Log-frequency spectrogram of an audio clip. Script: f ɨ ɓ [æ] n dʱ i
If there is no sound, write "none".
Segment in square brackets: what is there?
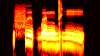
ə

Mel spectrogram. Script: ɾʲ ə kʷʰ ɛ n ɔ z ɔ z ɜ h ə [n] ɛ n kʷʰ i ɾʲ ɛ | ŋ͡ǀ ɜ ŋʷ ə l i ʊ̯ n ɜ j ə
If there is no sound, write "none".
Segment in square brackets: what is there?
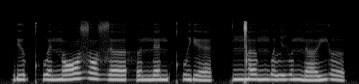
n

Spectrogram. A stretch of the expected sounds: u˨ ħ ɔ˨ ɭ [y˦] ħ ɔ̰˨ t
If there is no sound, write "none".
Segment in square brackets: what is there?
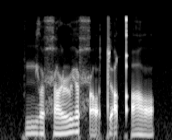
y˦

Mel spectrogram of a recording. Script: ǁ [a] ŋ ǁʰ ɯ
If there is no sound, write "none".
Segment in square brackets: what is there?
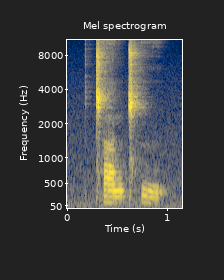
a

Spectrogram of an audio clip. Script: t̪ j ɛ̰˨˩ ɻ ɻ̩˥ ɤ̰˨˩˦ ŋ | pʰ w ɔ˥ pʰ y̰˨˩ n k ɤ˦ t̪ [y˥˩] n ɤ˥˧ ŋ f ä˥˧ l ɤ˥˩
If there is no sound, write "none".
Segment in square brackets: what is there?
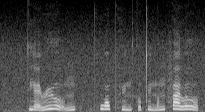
y̰˨˩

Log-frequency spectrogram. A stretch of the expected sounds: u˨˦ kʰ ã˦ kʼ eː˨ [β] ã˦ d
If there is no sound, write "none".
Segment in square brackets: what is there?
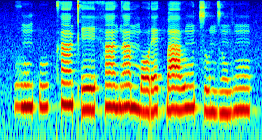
h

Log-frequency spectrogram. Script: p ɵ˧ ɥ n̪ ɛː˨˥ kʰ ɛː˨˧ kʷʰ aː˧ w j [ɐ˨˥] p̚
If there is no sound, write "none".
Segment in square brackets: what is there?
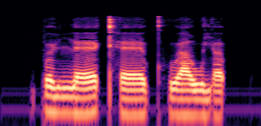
ɐ˨˥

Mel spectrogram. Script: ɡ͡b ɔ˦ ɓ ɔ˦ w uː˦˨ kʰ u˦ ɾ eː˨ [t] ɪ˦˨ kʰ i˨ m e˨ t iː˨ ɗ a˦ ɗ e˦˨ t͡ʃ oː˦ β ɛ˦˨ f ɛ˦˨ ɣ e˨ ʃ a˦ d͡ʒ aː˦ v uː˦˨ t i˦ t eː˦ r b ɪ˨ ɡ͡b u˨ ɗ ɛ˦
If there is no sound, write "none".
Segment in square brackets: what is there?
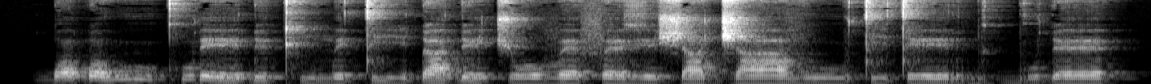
ɗ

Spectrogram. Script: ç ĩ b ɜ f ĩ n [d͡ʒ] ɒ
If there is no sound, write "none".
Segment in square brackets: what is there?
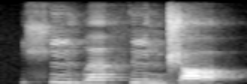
d͡ʒ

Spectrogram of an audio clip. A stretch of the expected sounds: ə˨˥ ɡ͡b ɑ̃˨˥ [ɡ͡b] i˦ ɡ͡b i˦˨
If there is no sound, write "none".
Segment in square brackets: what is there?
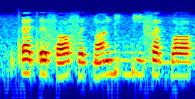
ɡ͡b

